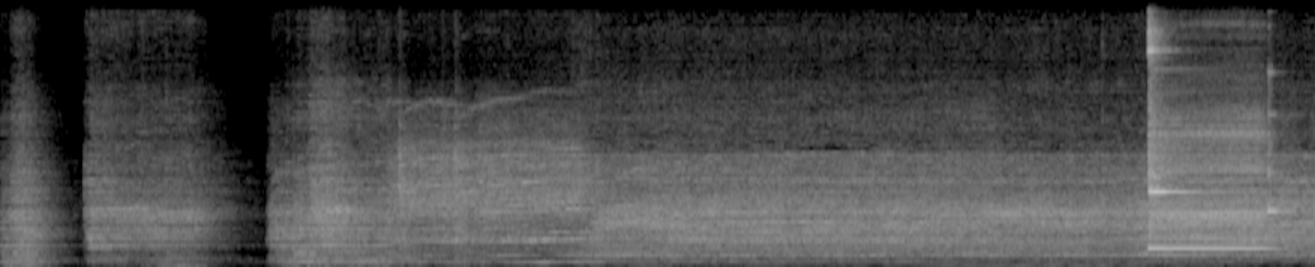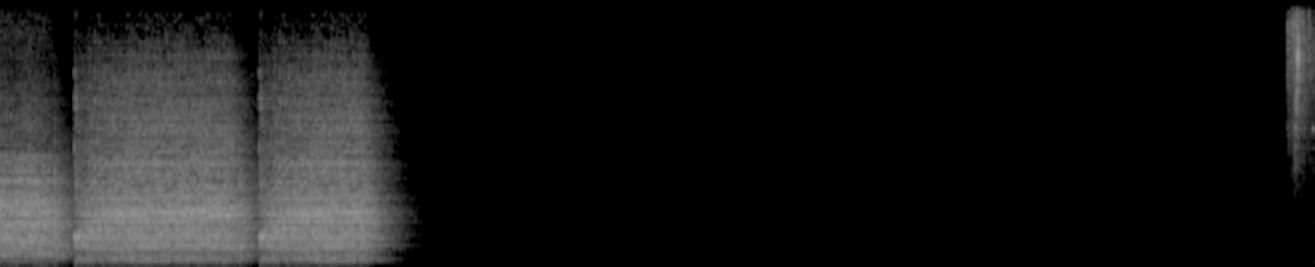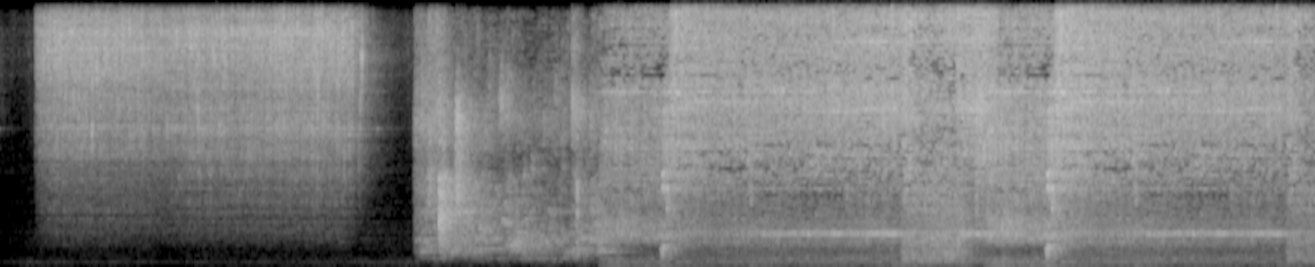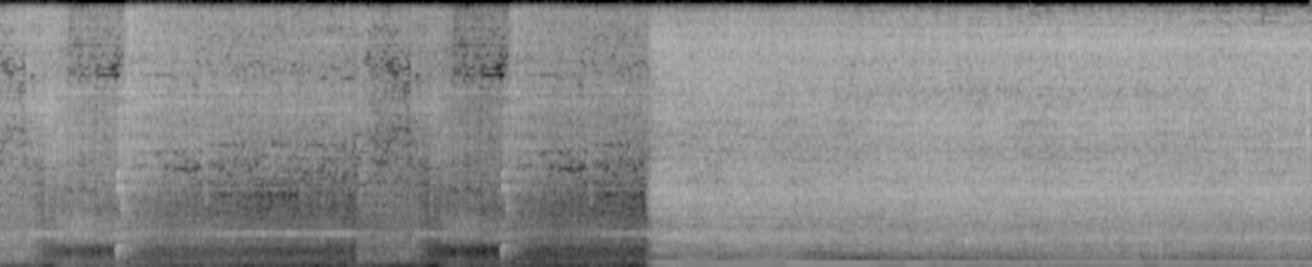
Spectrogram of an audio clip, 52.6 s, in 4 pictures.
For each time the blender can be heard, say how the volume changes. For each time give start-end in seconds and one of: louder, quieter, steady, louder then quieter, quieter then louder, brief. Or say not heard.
0.0-16.9 steady
45.9-52.5 steady.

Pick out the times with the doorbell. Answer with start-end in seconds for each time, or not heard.
11.4-12.8.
